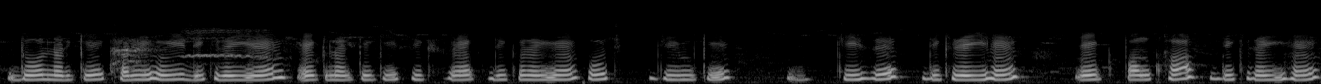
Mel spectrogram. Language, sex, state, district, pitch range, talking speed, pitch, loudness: Hindi, female, Uttar Pradesh, Hamirpur, 215-255 Hz, 125 wpm, 220 Hz, -30 LUFS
